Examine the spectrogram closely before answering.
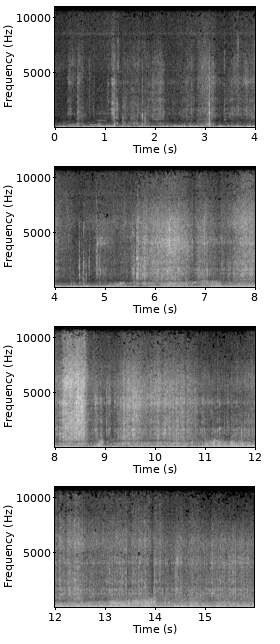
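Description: Skis scrape and hiss over snow, growing louder with speed.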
